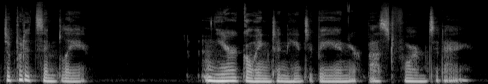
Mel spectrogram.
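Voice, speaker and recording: A woman voicing a devoted, gentle vampire maid in an ASMR roleplay, soothing and polite, close to the mic. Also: deep voice, fairly even intonation, normal speed, gravelly, breathy edge, heavily acted. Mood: dutiful, gentle. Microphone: close stereo condenser mic.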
